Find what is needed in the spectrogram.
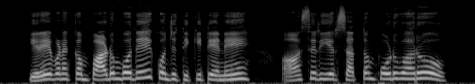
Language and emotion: Tamil, fearful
